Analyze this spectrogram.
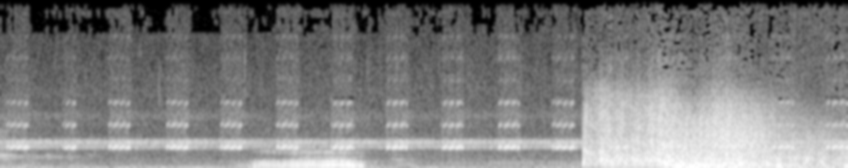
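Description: Cricket chirping in an even rhythm, about two chirps a second, over a steady high insect drone. About three seconds in, a brief low pitched call sounds. From about six seconds, a loud rushing noise swells over the chirping.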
